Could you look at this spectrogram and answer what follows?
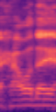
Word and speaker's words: Halliday: And Halliday, it's pronounced a Halliday actually, is a member of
